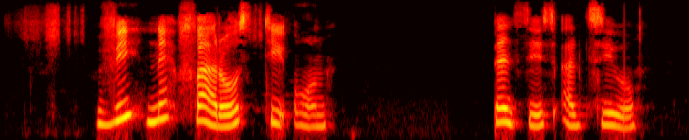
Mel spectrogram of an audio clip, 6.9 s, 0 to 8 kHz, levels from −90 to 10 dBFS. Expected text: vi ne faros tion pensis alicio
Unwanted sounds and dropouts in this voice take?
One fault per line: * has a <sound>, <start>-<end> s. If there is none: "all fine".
all fine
